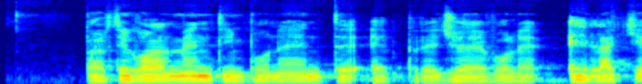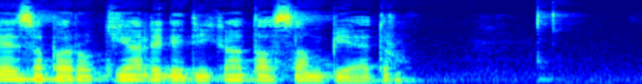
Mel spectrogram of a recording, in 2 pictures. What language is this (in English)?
Italian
